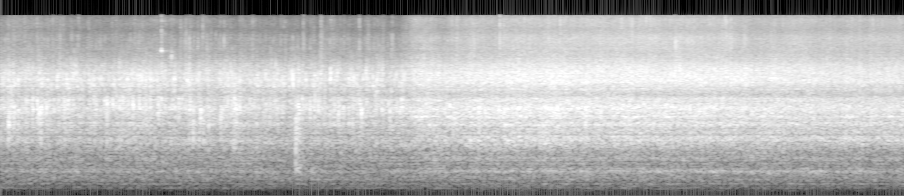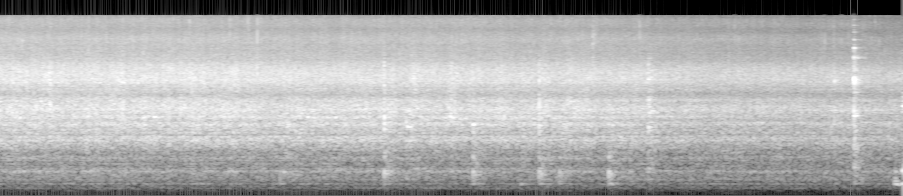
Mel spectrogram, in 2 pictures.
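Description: Ground green chilli, coriander and mint paste sizzling in hot oil in a metal pot as it is stirred with a steel ladle, with a few light ladle knocks. The sizzle is loudest a few seconds in and slowly dies down toward the end.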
